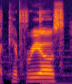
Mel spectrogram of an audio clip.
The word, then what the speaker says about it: Kyprios: The tweet that I'm talking about, that I'm bringing up, Nick Kyprios, I hope I pronounced. Yeah, Kyprios.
